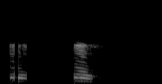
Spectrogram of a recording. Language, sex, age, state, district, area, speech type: Tamil, male, 30-45, Tamil Nadu, Kallakurichi, rural, conversation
